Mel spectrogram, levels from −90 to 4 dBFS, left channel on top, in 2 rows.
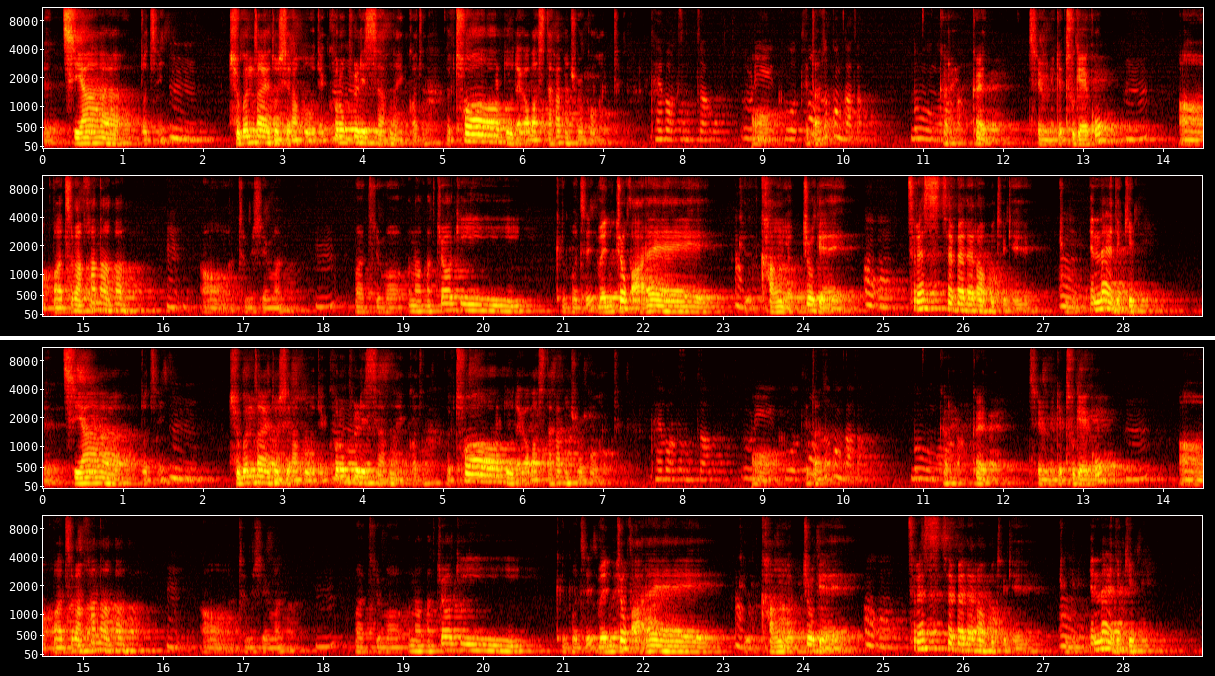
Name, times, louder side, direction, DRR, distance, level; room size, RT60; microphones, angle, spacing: voice 1, 0.0-1.5 2.3-7.0 8.9-9.1 9.5-9.7 11.2-11.8 12.3-13.3 14.2-15.6 16.5-17.6 18.4-20.5 21.0-22.8 23.3-24.5 25.3-26.9 27.3-28.1, left 1 dB, 50° left, 3 dB, 2.3 m, -25 dB
voice 2, 1.6-2.0 3.6-4.1 4.8-5.0 5.2-5.8 7.6-8.4 8.7-10.3 10.8-11.8 13.5-13.8 16.0-16.3 17.9-18.2 23.1-23.3 24.8-25.2 27.2-27.5, left 2 dB, 75° left, 1 dB, 3.0 m, -36 dB
28.0 x 28.0 x 6.9 m, 1.1 s
head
